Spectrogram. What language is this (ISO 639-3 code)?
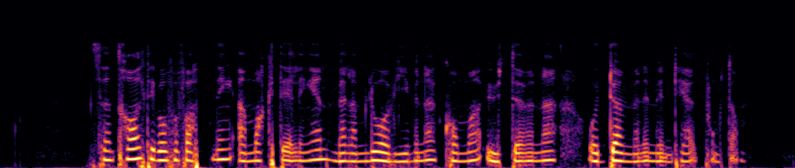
nor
